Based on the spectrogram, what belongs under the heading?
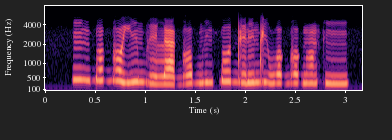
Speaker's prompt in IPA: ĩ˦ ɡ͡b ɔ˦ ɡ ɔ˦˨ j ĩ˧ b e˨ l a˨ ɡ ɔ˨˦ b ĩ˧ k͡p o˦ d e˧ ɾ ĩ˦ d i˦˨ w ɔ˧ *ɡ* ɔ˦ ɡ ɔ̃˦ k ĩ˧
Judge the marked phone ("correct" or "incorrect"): correct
